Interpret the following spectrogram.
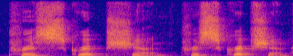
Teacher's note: the word has three syllables and the stress is on that second syllable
